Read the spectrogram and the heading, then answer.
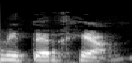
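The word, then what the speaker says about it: Bitergia: Bueno, para aquí, para España, Vitergia, está bien. – ¡Vitergia! Y no sé, ¿nos podrías contar un poquito lo que haces? – Bueno, pues bueno, yo en Vitergia llevo sobre todo la parte de estrategia de marketing.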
